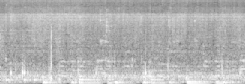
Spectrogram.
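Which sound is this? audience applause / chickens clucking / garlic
garlic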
